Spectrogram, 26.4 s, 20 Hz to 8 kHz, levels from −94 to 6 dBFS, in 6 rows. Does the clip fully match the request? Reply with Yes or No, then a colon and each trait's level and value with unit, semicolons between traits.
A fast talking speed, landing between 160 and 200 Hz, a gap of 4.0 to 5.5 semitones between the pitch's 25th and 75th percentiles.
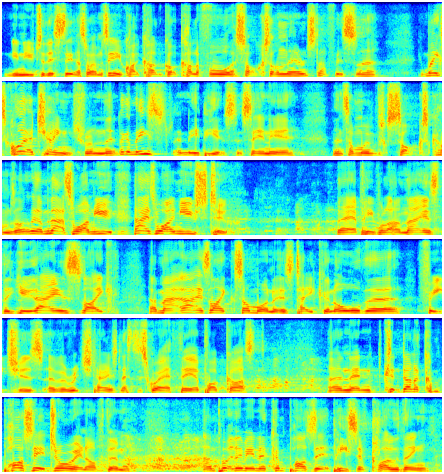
Yes: fast, 230 wpm; high, 190 Hz; average, 4.4 semitones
